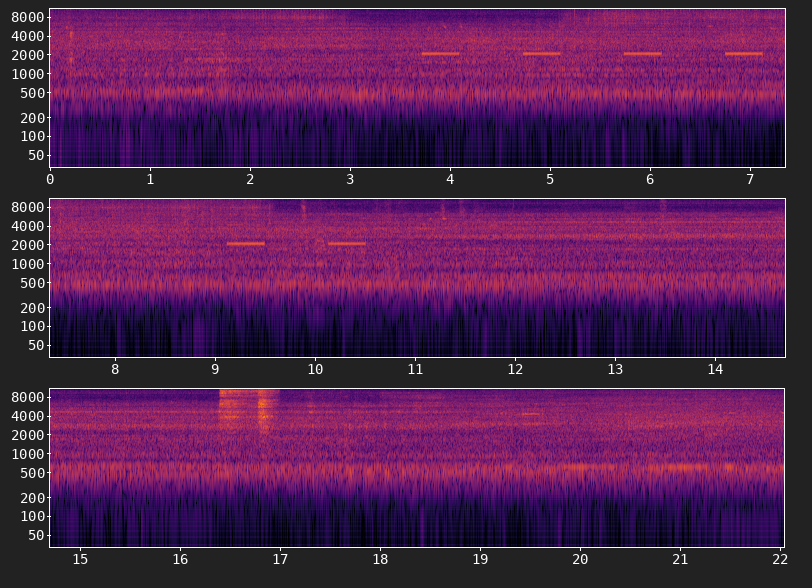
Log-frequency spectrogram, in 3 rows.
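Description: Radio-controlled scale hydraulic excavator (Hitachi Zaxis 225 model) working, its hydraulic pump whining steadily and rising a little in pitch near the end. An electronic reversing beeper sounds four times about a second apart a few seconds in, then twice more.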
